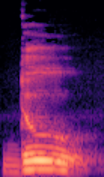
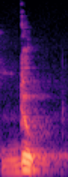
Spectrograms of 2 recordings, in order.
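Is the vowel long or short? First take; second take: long; short. First: The vowel is held long. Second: The vowel is cut short. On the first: "If it was followed by the long vowel, it would be do" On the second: "It's a short vowel. It's a little marker. So it's do"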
